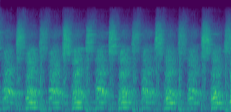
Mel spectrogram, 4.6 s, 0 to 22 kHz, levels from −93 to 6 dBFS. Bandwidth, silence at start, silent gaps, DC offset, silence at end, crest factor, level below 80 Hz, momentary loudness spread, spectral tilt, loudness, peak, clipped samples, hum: 16 kHz; 0 s; none; under 0.1%; 0 s; 16 dB; -72 dBFS; 4 LU; -2.5 dB/octave; -26 LUFS; -10 dBFS; under 0.1%; none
